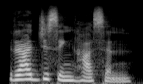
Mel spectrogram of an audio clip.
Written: राज्य-सिंहासन

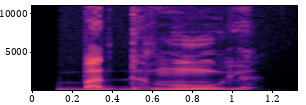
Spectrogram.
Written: बद्धमूल

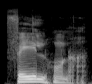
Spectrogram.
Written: फ़ेल

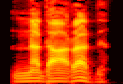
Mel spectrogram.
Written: नदारद

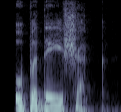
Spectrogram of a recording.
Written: उपदेशक

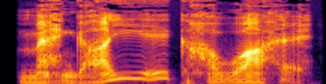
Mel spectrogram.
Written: हौवा

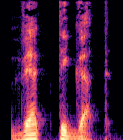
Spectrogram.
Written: व्यक्तिगत

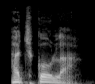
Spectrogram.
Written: हचकोला

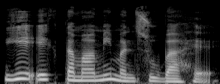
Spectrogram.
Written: तमामी

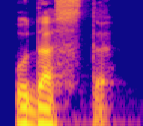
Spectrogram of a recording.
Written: उदस्त

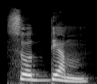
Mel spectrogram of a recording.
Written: सोद्यम

